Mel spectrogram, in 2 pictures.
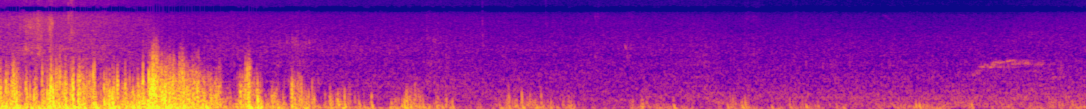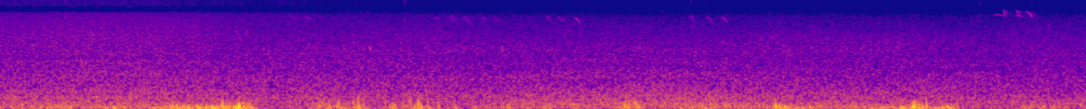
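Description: Wind gusts across a microphone outdoors.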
